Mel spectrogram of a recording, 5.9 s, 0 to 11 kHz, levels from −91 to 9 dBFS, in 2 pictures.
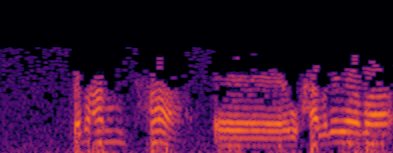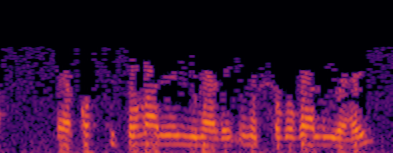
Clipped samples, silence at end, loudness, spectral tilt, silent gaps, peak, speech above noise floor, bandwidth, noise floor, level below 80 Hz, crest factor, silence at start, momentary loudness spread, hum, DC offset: under 0.1%; 0.15 s; -26 LUFS; -11 dB/octave; none; -12 dBFS; 30 dB; 3.9 kHz; -55 dBFS; -46 dBFS; 14 dB; 0.55 s; 6 LU; none; under 0.1%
